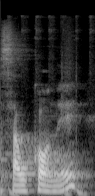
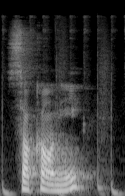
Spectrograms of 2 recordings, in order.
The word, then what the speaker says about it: Saucony: po asfalcie także zaczynamy firma której nazwę w Polsce wymawiamy saony a w USA socon ma ponad 100 lat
